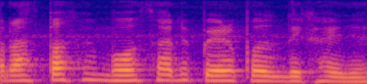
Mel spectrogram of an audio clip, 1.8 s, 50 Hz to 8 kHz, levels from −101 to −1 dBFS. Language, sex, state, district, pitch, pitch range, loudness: Hindi, female, Bihar, Araria, 180 Hz, 165-195 Hz, -30 LUFS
